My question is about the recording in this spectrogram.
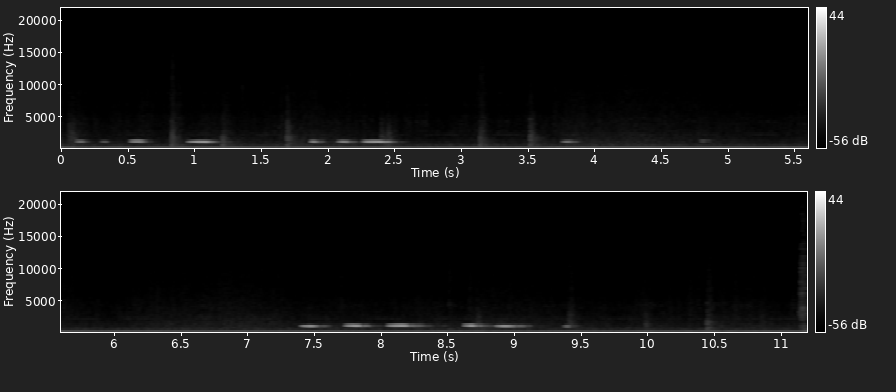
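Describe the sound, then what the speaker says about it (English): A person whistles while cooking, giving two clusters of short, clipped notes separated by a long quiet gap, over a constant low electrical hum. "I realize some of my whistles are not being picked up."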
